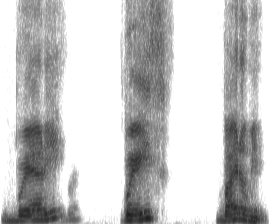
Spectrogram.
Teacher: 순경음이라 그러는데, 그러니까 이제 입술 소리인데 약한 소리죠. 그러면서 윗니로 아랫입술을 지그시 누르고 밖으로 바람을 내는데 성대를 붙여서 내는 소리입니다. 그러니까 푸는 보세요.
